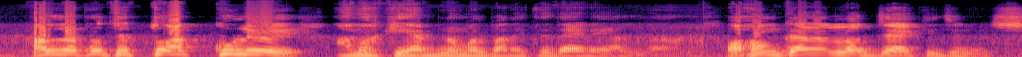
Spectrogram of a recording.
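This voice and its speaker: Over noticeable background noise, a man speaks in a high pitch with very wide pitch swings. His loudness swings a lot. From Bangladesh. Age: 70s. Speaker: researcher, writer and collector. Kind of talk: interview answer.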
